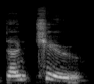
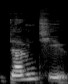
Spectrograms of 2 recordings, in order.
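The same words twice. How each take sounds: First: The t and y merge into a ch sound. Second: The t and y sounds stay separate. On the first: The speaker calls it wrong. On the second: The speaker calls it right.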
